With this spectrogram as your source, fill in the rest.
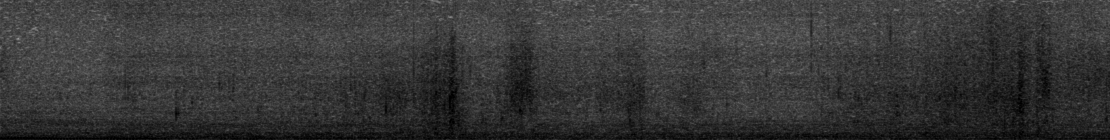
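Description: Sea waves wash and rumble steadily in the distance.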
